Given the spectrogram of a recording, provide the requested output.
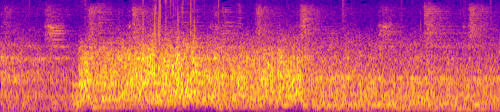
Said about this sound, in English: farmlands around Springfield, Tennessee, and the lightning slashes the hills and the thunder rolls down the valleys.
